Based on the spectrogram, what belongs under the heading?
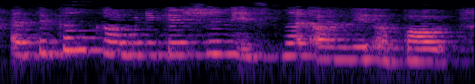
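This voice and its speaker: High-voiced, earnestly empathetic young nurse played by a woman. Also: quick pace, dull audio. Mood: earnest, instructive. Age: young adult. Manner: scripted empathy, earnest and formal. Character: earnest, empathetic female hospital nurse, calm mediator. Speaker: nurse in a role-play. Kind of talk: scripted role-play. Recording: roomy echo.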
